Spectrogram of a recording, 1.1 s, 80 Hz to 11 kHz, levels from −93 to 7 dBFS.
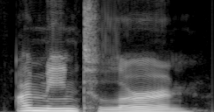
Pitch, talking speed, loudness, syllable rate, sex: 200 Hz, 225 wpm, -14 LUFS, 4.5 syllables/s, female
